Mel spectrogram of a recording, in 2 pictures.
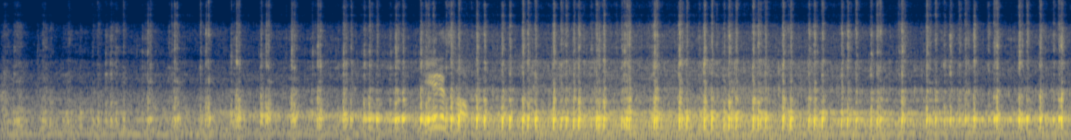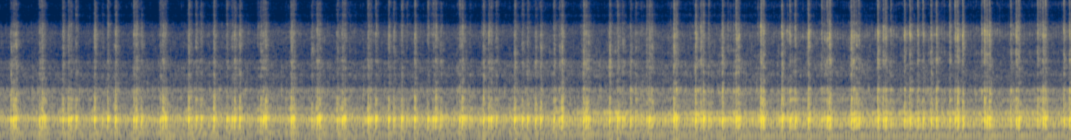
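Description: A cheap fishing boat's outboard motor starts and then idles with a fast, even putter for a long stretch. One word is spoken briefly near the start.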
